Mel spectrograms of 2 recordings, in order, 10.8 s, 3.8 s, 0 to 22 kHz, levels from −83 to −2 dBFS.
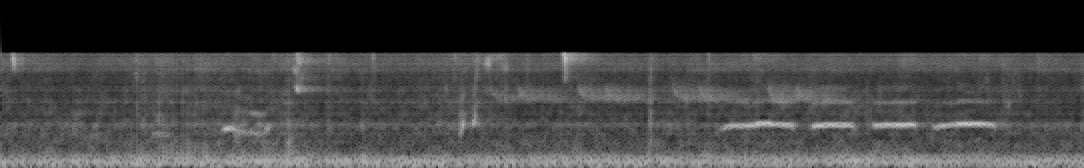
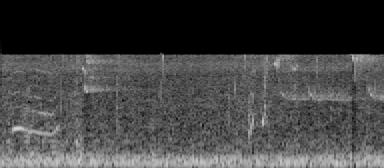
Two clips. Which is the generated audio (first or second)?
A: first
